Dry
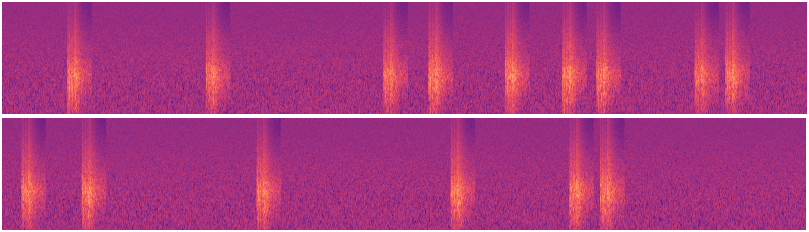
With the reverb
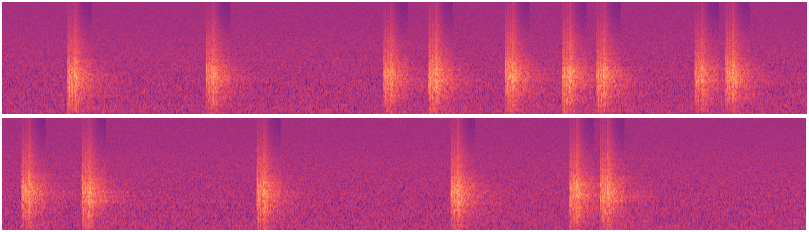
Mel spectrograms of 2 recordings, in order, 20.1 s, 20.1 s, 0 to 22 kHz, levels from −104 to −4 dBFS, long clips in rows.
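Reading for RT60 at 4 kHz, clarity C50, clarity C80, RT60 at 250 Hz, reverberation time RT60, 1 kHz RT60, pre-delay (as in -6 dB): 0.95 s, 10.5 dB, 11.5 dB, 3.4 s, 2.2 s, 2.0 s, 5 ms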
